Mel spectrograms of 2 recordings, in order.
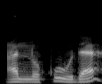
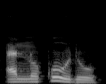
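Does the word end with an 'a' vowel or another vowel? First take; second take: a vowel; other vowel. First: The word ends with the accusative 'a' vowel. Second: The word ends without the accusative 'a' vowel. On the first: The speaker calls it right. "الصواب النقود لأنه مفعول به منصوب" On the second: The speaker calls it wrong. "الخطأ النقود"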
